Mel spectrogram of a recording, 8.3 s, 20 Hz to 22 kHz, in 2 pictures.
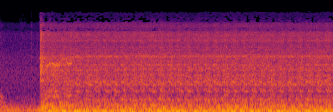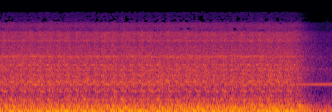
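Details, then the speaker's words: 1200+ horsepower engine, first start after fuel system primed: steady starter cranking for about seven seconds, never catching, no crank signal seen; ignition timing found incorrect, to be verified with timing light. "don't think I have a crank signal I didn't see a crank signal pop up alright guys so because nothing ever comes easy with these cars we have something going on where our timing is incorrect"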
